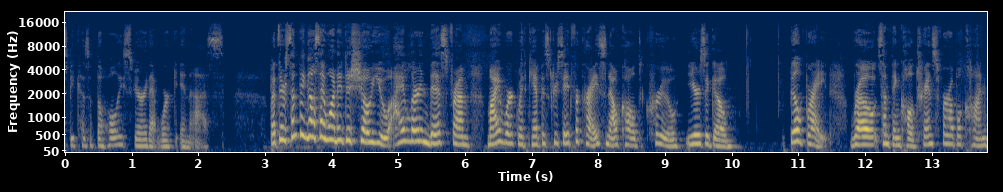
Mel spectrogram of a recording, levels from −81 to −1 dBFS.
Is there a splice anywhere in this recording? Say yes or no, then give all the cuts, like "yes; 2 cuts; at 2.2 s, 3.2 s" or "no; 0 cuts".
no; 0 cuts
